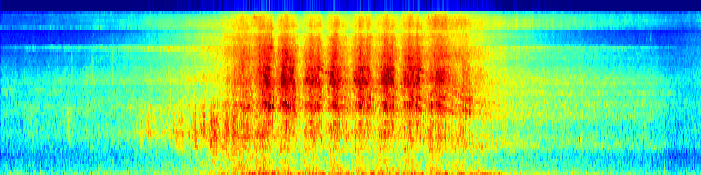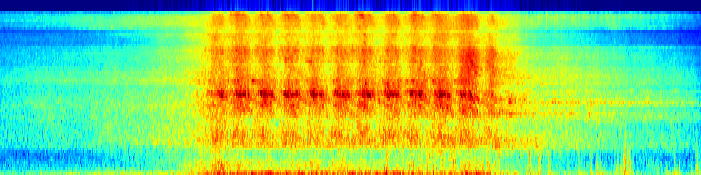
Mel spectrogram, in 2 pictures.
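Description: Two electric passenger trains passing at speed, one after the other. Each rises to a loud rush of wheels on rail with a regular, rapid clicking, then fades away. The first peaks about five to nine seconds in and the second about eighteen to twenty-four seconds in.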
